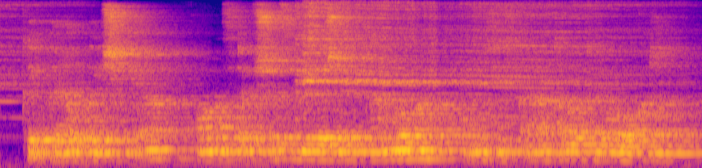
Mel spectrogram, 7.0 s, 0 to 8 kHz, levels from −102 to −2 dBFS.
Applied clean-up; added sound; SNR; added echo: none; Screech; 12 dB; reverberation time 2.1 s.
